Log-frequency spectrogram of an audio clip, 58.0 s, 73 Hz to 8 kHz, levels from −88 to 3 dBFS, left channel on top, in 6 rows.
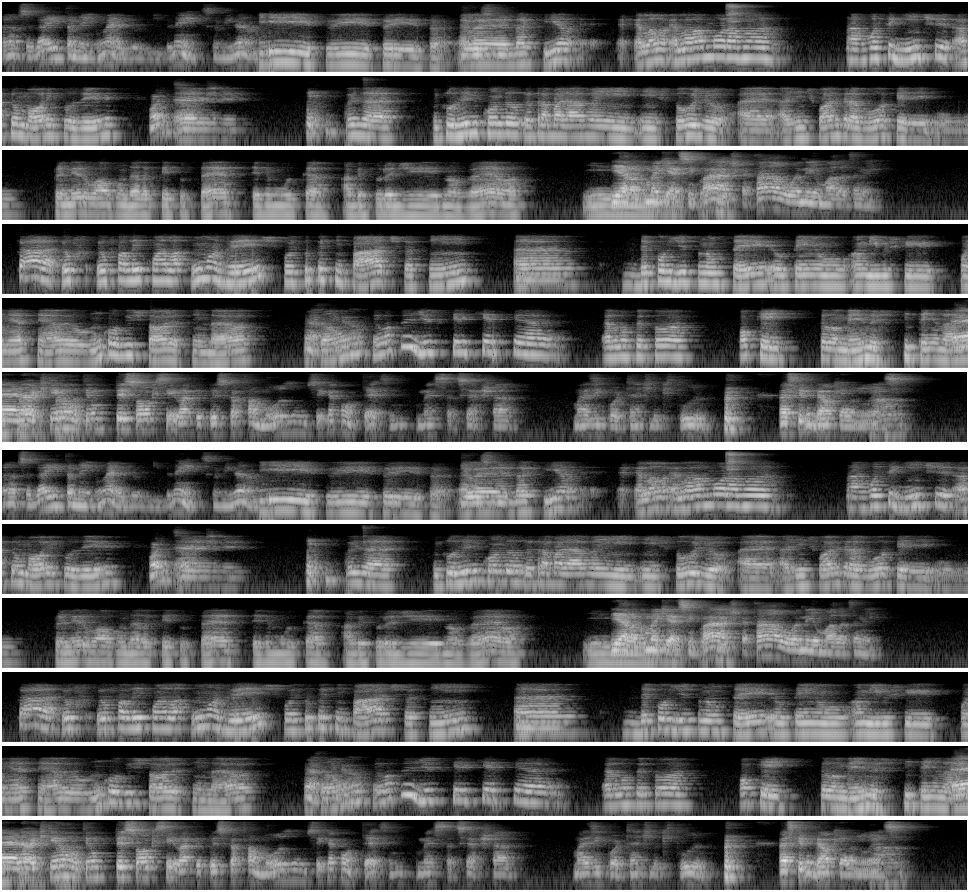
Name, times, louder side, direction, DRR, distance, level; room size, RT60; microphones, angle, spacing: voice 1, 0.0-2.6 4.6-5.1 7.2-7.3 11.1-11.6 12.7-13.0 25.4-28.1 34.1-34.6 41.7-42.2 48.1-53.4 54.0-55.7 56.1-57.3, right 1 dB, 20° right, 0 dB, 0.5 m, -25 dB
voice 2, 2.6-5.9 6.2-7.8 8.4-10.8 11.4-12.1 13.1-13.6 14.1-19.4 19.9-24.5 25.1-26.1 26.5-26.6 29.2-33.6 34.1-34.8 35.2-38.3 38.6-41.1 41.7-44.2 44.6-45.5 46.0-46.5 46.8-49.1 57.0-57.3, left 2 dB, 50° left, 3 dB, 0.5 m, -25 dB
2.3 x 2.2 x 3.5 m, 0.36 s
head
